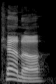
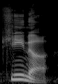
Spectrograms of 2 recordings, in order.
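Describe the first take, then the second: First: The first vowel sounds like the 'e' in 'bed'. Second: The first vowel sounds like the 'ee' in 'bee'. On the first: The speaker calls it right. "no, it's Kenna" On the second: The speaker calls it wrong. "Sony called it Kina"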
